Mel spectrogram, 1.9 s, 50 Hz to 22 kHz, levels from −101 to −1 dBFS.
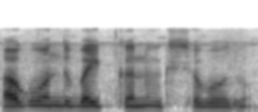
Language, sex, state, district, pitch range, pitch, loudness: Kannada, male, Karnataka, Koppal, 130-140 Hz, 135 Hz, -21 LUFS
